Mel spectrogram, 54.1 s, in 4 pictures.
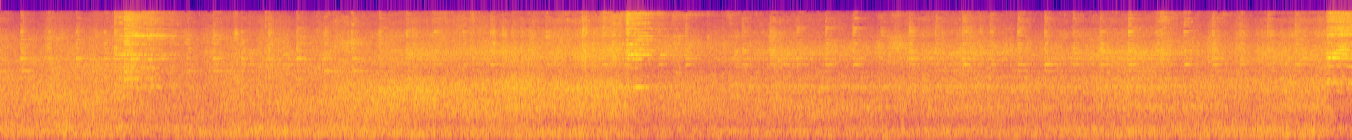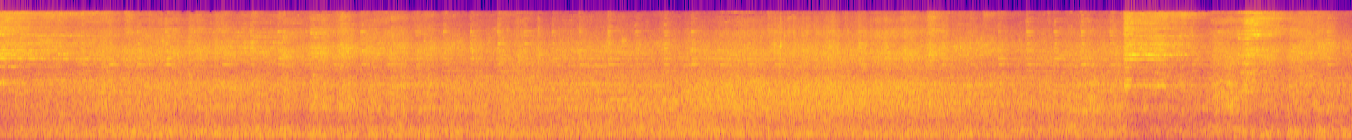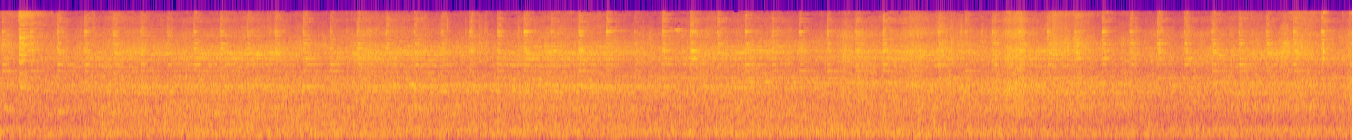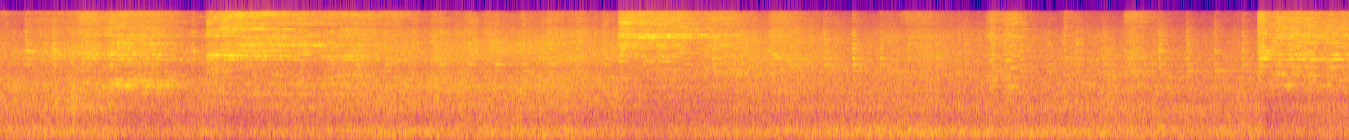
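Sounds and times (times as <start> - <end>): crossing warning bells ringing: 0.0 - 54.0
freight cars rumbling and clattering: 0.0 - 54.0
high-pitched wheel screech: 41.6 - 43.8.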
